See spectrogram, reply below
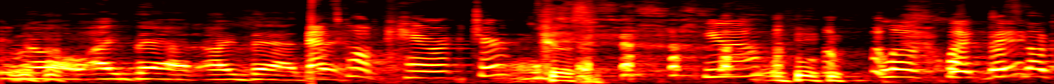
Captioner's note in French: laughter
